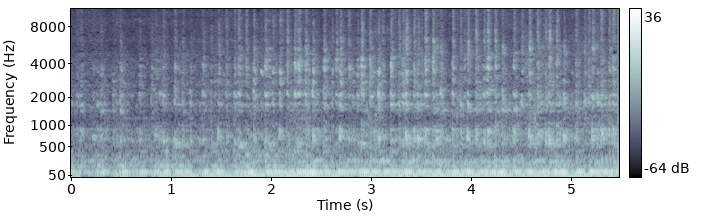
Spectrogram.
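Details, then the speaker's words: 1976 Chevy Chevelle Malibu V8, just fitted with Edelbrock intake manifold and carburetor, timing as before, warming up; deep lumpy burble swells on throttle blips and settles back cleanly, no knocks or misfire, idle perhaps slightly high; normal revving. "I like that sound that carburetor and intake sure is changing it"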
